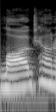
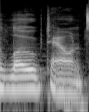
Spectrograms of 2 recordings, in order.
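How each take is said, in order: First: "Logtown" with open LAWG, as in prologue; Logtown with short o. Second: "Logtown" said as LOHG-town; Logtown with long o. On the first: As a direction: say "Logtown" with log rhyming with dog. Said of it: "pronunciation of Logtown is, like, epilogue or prologue". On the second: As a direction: say "Logtown" with log rhyming with rogue. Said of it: "Is it Logtown or Logtown?". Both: Shown as a demonstration.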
